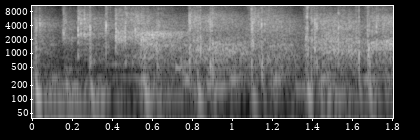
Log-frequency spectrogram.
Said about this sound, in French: Alonso est en plateau pour la deuxième fois de rap jeu et ça nous fait très plaisir. On peut applaudir.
